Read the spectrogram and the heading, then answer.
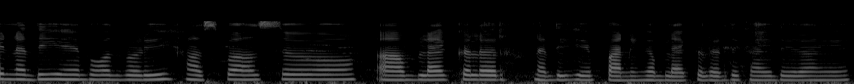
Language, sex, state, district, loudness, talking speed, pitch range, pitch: Hindi, female, Bihar, Begusarai, -43 LUFS, 125 wpm, 200-225 Hz, 210 Hz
